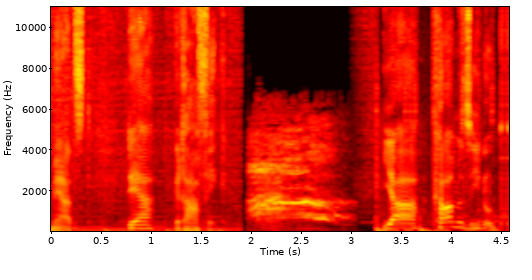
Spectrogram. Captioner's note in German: Schrei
